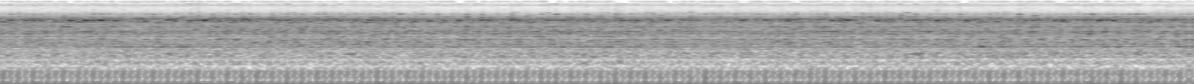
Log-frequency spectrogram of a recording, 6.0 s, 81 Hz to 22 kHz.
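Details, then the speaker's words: Allis Chalmers 716 hydrostat garden tractor's Kohler twin 17 engine, restarted with clean oil after blowing a geyser out the vent: steady fast regular firing at idle, no misses or knocks while burning off oil-fuel mix; runs cleanly. "burning all that oil fuel mix out of these dogs yeah she's running good"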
